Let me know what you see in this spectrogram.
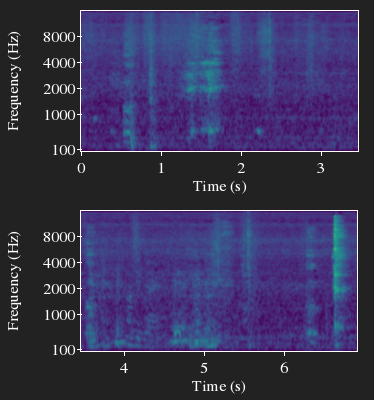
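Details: Hiccups in a hospital room where a grandfather is a patient and the woman caring for him hiccups whenever he does: several abrupt, catching hiccups among quiet adult talk in a small room.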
